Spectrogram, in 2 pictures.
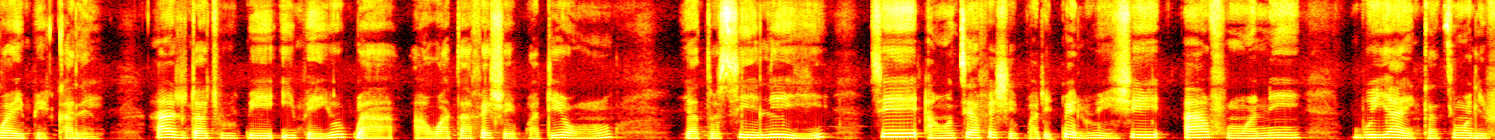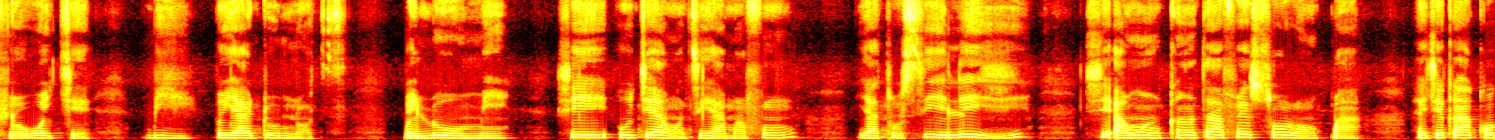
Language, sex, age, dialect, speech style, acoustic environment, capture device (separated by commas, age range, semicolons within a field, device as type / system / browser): Yoruba, female, 25-34, Nigeria - Ibadan, relaxed, silence, mobile / Linux / Chrome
